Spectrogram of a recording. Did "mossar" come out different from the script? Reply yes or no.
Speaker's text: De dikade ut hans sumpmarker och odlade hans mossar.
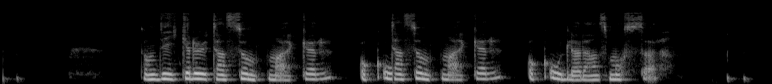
no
